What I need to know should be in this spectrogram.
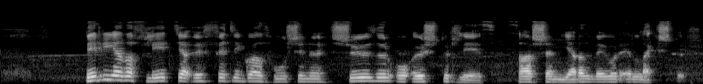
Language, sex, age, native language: Icelandic, male, 30-39, Icelandic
